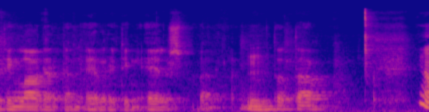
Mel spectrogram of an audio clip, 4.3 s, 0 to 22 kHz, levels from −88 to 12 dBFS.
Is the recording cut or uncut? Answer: cut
